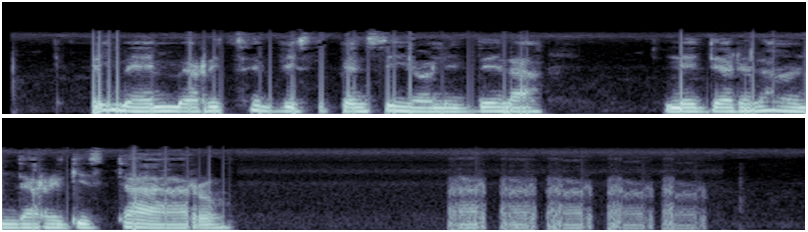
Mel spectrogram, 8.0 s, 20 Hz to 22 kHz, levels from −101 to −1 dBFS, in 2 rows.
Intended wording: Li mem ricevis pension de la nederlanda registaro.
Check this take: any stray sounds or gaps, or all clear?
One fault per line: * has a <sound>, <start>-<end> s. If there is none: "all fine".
* has a laugh, 6.2-7.5 s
